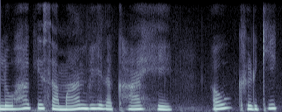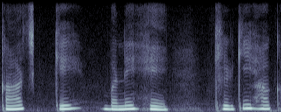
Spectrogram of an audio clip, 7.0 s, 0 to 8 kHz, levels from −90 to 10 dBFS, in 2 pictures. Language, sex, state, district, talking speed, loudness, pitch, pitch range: Chhattisgarhi, female, Chhattisgarh, Sukma, 135 wpm, -12 LUFS, 245 Hz, 230-265 Hz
